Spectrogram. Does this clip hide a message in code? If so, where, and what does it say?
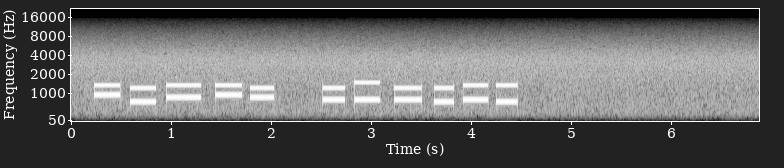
Yes: DTMF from 0.2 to 4.5 s, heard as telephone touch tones, dialled by hand, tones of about 260 ms. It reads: 01807 464152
